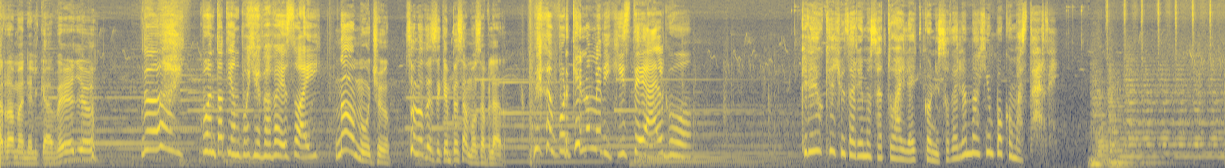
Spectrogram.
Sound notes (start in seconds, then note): none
